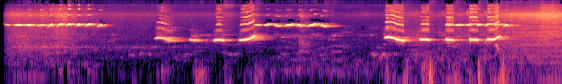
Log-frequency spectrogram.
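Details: Tledekan lait, a songbird kin to the sulingan baku or tledekan gunung, singing in cplekan style: clear whistled phrases that switch between a high, slightly wavering tone and a lower, steady tone, each ending in a rising upslur, with short pauses between.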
